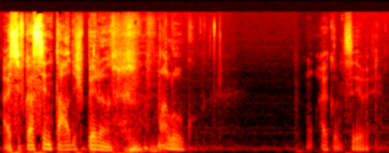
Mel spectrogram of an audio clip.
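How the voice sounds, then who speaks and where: A man's voice: lowish voice, quick pace, vocal fry, a little mellow, slightly rough, dry recording. A man, a pilot who is a podcast guest, telling his survival story in a slangy, intense way that sometimes drops to a whisper. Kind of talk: emotional storytelling in casual conversation.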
